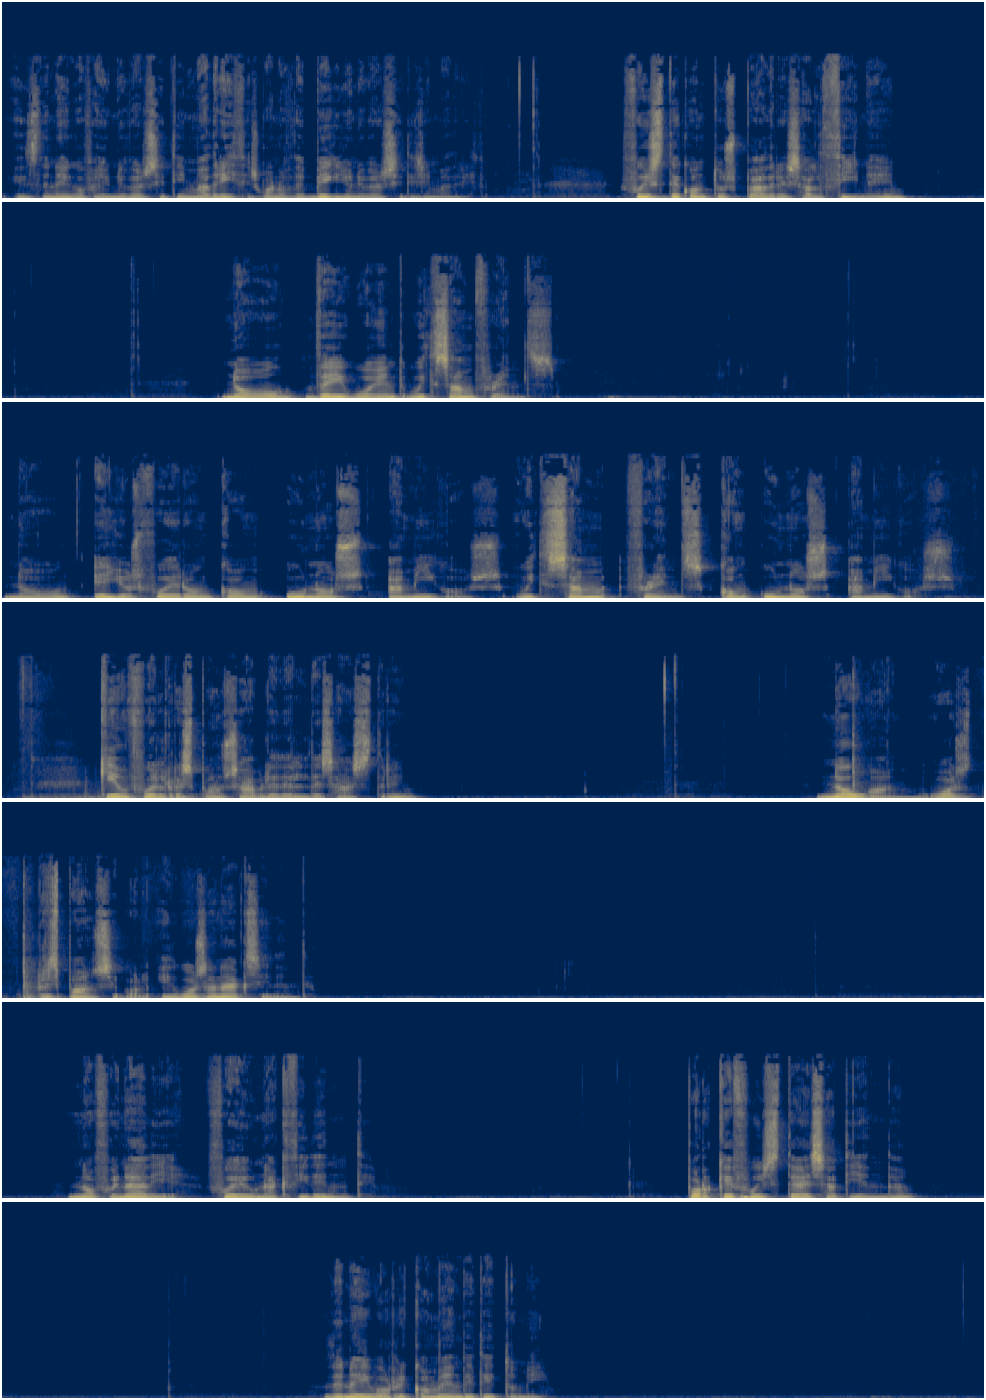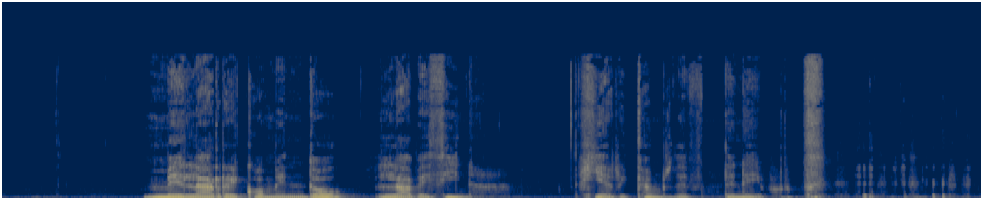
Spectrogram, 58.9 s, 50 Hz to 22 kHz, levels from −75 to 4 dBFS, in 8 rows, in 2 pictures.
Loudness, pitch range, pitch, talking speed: -26 LUFS, 75-90 Hz, 80 Hz, 85 wpm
